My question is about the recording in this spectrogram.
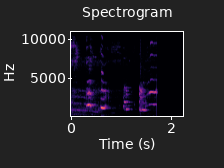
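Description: A dog whimpering and yelping in a few short, high cries, the sound of a dog trapped in icy water. The sound cuts off abruptly near the end.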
